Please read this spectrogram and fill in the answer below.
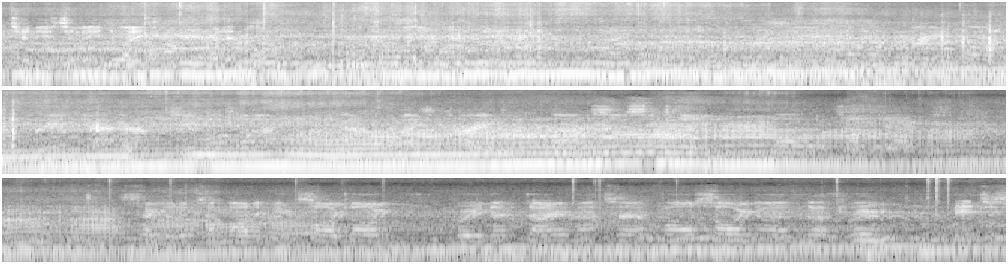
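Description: Stock hatchback autograss race cars running on the dirt track, an engine note climbing in pitch about six seconds in as a car accelerates. It stays loud until about twelve seconds in, then drops to a quieter, steadier engine sound as the cars move away.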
